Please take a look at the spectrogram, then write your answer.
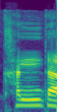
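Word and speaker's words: khandha: 반짝가 오란 뜻이고, 이 칸다 할 때 KH는 카로 발음합니다.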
